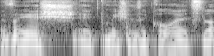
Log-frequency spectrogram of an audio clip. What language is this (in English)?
Hebrew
